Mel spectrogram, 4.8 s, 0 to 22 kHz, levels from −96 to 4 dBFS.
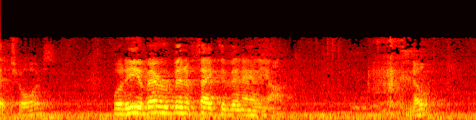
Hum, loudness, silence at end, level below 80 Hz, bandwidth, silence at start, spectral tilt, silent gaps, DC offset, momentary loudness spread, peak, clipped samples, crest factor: none; -23 LUFS; 0 s; -40 dBFS; 7.2 kHz; 0 s; -4.5 dB/octave; none; under 0.1%; 19 LU; -6 dBFS; under 0.1%; 18 dB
